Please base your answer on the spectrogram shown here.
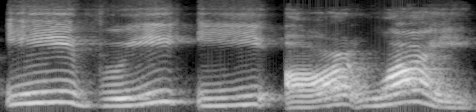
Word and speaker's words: every: 세 번째 단어는 E v e r y. 그래서 여러분, e가 무슨 발음?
